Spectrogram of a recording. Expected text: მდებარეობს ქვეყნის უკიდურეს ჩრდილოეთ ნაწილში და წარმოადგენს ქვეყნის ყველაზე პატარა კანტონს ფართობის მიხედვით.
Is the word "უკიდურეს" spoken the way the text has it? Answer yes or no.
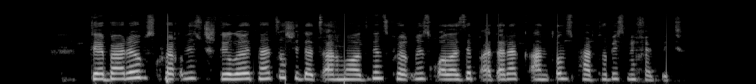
no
